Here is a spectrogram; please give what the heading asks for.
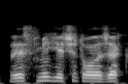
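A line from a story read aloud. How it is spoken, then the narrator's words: Shouted. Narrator (Turkish): diye bağırdığında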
